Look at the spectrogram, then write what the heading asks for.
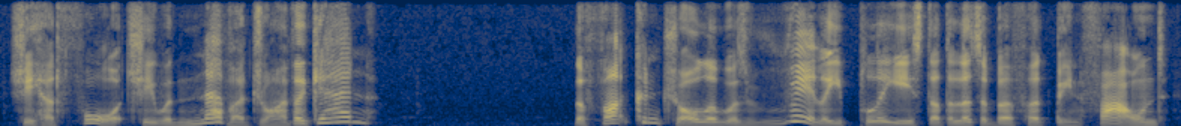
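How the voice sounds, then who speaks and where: Slow, very animated woman reading a story. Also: rumbling low, no echo, studio quality. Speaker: storybook reader. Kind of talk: scripted children's story narration.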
